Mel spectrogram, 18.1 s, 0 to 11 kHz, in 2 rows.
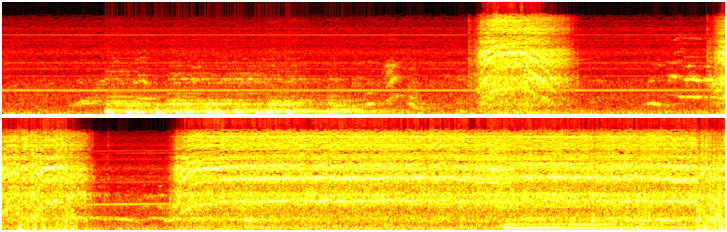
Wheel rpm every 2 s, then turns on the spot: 0, 0, 10, 50, 70, 60, 230, 230, 230.
none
